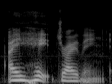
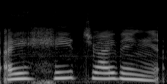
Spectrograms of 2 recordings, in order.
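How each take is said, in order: First: Said in the usual way. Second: "I hate driving" sung out high and slow, touched. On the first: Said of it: "But I told my friend once". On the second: Retold or imitated. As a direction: let "I hate driving" float up, moved and grateful. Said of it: "And I'm like".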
